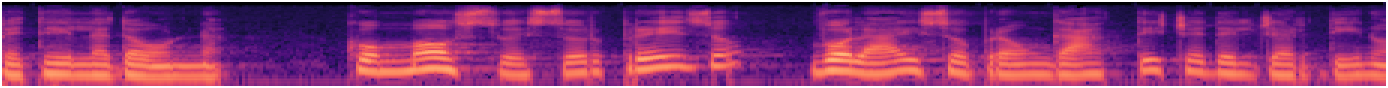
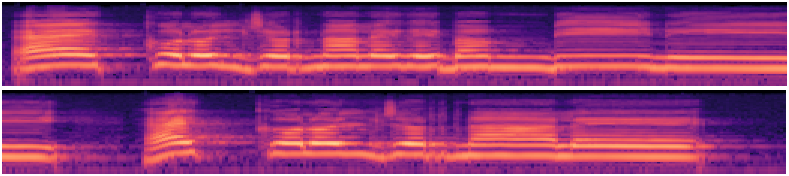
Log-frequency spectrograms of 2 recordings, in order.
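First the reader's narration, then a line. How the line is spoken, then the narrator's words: Shouting. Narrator (Italian): gridava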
